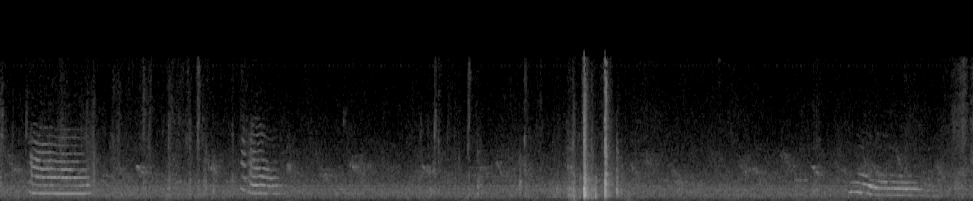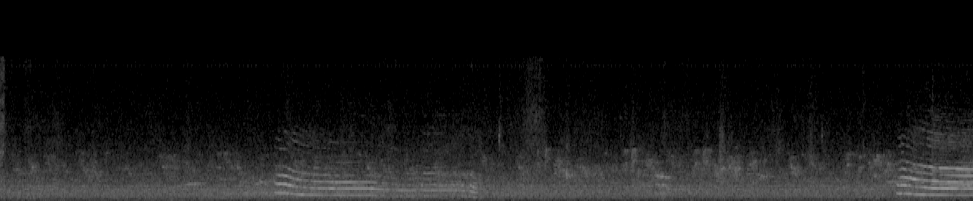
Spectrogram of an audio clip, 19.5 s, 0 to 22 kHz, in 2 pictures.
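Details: Outdoor domestic cat meowing repeatedly, about six descending harmonic meows spread across the stretch, one sharp clatter near 6 seconds, steady faint street background between calls.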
